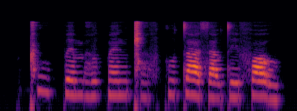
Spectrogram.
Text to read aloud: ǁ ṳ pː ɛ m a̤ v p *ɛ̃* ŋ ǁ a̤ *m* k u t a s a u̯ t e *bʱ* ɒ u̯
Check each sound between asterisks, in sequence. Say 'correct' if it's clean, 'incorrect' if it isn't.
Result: correct, incorrect, incorrect

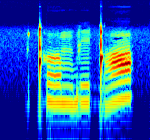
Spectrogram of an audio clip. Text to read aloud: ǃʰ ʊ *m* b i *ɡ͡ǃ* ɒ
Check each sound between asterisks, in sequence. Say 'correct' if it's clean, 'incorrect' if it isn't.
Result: correct, correct

